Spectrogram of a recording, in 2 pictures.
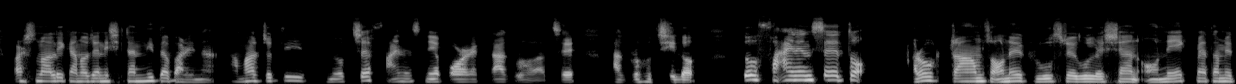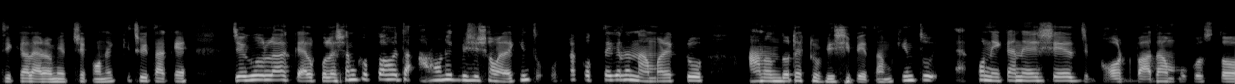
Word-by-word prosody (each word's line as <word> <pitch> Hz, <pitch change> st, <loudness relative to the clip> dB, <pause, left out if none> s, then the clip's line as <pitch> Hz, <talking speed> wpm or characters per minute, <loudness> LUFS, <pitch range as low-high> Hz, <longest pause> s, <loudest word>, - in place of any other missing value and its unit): Personally 150 Hz, +1 st, 0 dB
কেন 140 Hz, -2 st, -1 dB
জানি 140 Hz, 0 st, +1 dB
সেটা 145 Hz, -, -4 dB
নিতে 160 Hz, -2 st, +1 dB
পারি 110 Hz, -, -2 dB
না। -, -, -11 dB, 0.3 s
আমার 145 Hz, +5 st, 0 dB
যদি 170 Hz, +3 st, -4 dB, 0.5 s
হচ্ছে 130 Hz, +7 st, -1 dB, 0.2 s
ফাইনান্স 135 Hz, +4 st, -6 dB
নিয়ে 125 Hz, 0 st, +3 dB
পড়ার 120 Hz, 0 st, +3 dB
একটা -, -, -10 dB
আগ্রহ -, -, -14 dB, 0.2 s
আছে, 460 Hz, -, -3 dB, 0.5 s
আগ্রহ -, -, -8 dB, 0.2 s
ছিল। -, -, 0 dB, 0.6 s
তো 205 Hz, -, +7 dB, 0.2 s
ফাইনান্স 205 Hz, +1 st, +5 dB, 0.2 s
এ -, -, +5 dB
তো -, -, +4 dB, 0.6 s
আরো 170 Hz, -, +5 dB, 0.3 s
টার্মস, 140 Hz, +1 st, +4 dB, 0.2 s
অনেক 150 Hz, +3 st, +4 dB
রুলস 135 Hz, +1 st, +2 dB
regulation 130 Hz, -1 st, +3 dB, 0.2 s
অনেক 130 Hz, +5 st, +2 dB, 0.2 s
mathematical 140 Hz, 0 st, -1 dB
aromatric 130 Hz, +3 st, 0 dB
অনেক 140 Hz, +3 st, -3 dB
কিছুই 165 Hz, -2 st, -2 dB
থাকে, 140 Hz, +1 st, -1 dB, 0.5 s
যেগুলা 205 Hz, +2 st, +5 dB, 0.2 s
calculation 165 Hz, +5 st, +1 dB
করতে 235 Hz, 0 st, -2 dB
হয়তো 225 Hz, -2 st, +1 dB, 0.2 s
আরো -, -, -6 dB
অনেক 220 Hz, +1 st, +4 dB
বেশি 190 Hz, -1 st, +2 dB
সময় 160 Hz, -5 st, +1 dB
লাগে। 130 Hz, +3 st, 0 dB
কিন্তু 215 Hz, +1 st, 0 dB, 0.2 s
ওটা -, -, -9 dB
করতে 205 Hz, +1 st, -4 dB
গেলে 215 Hz, 0 st, +3 dB
না, 180 Hz, -, +1 dB
আমার 150 Hz, +1 st, -2 dB
একটু 180 Hz, +3 st, 0 dB, 0.7 s
আনন্দটা 155 Hz, +1 st, +1 dB
একটু 165 Hz, 0 st, -3 dB
বেশি 130 Hz, +3 st, 0 dB
পেতাম 120 Hz, -1 st, -3 dB
কিন্তু 195 Hz, -, 0 dB, 0.4 s
এখন 210 Hz, -, -2 dB
এখানে 180 Hz, +1 st, 0 dB
এসে 175 Hz, +1 st, -1 dB, 0.2 s
যে -, -, -12 dB, 0.2 s
ঘট 135 Hz, +1 st, -1 dB
বাঁধা 145 Hz, +4 st, 0 dB
মুখস্থ, 130 Hz, 0 st, -9 dB
150 Hz, 150 wpm, -24 LUFS, 135-180 Hz, 0.7 s, তো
